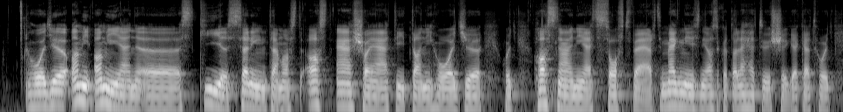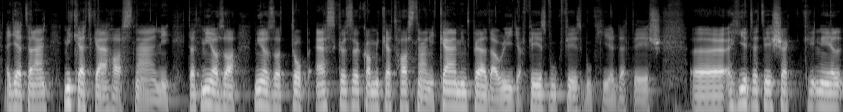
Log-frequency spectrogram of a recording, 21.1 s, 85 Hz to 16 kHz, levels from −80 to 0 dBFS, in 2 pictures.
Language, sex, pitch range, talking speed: Hungarian, male, 90-115 Hz, 130 wpm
